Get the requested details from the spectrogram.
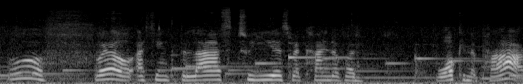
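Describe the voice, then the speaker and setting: Woman at medium pitch, fairly slow with long, frequent pauses and ordinary pitch variation, music in the background. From Germany. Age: 60s. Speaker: vanlifer. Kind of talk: interview answer.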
